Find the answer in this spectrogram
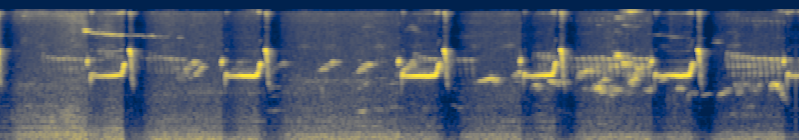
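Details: Male bar-winged prinia in variation song: flat whistled notes with upturned ends, interspersed with quick chirps and buzzy trills, repeated steadily over eight seconds.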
